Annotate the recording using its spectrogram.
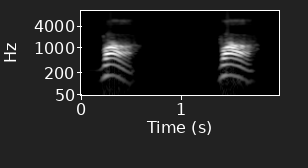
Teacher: आपके ऊपर वाले दांत हैं ना, वो नीचे वाले होठों से जुड़ रहे हैं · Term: दंतोष्ठ्य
